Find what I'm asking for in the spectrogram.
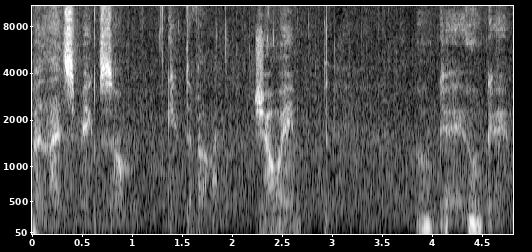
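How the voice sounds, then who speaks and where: A man whispers over noticeable background noise. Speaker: game developer. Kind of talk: ASMR game development tutorial, whispered narration. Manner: whispering, soft-spoken.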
